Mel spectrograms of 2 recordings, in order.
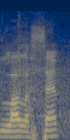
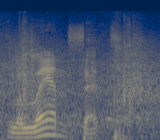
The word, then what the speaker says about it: Lalancette: Lalacette. Lalancette is how it is pronounced.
